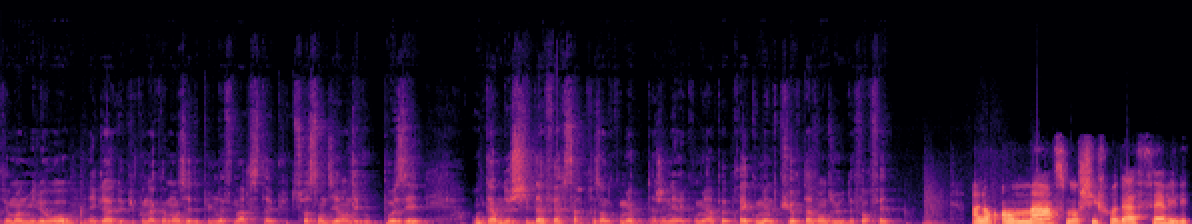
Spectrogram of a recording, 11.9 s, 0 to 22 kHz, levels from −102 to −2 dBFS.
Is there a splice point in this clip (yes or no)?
no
